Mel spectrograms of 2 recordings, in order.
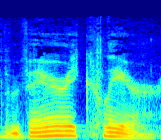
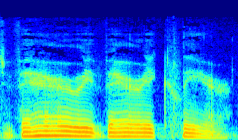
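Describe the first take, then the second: First: Said in the usual way. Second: VERY, VERY drawn out slowly, pitched up; emphatic. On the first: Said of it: "I wanna em-, emphasize". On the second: Real, not acted. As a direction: stretch "very, very" to emphasize how clear. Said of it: "and I wanna em-, emphasize".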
